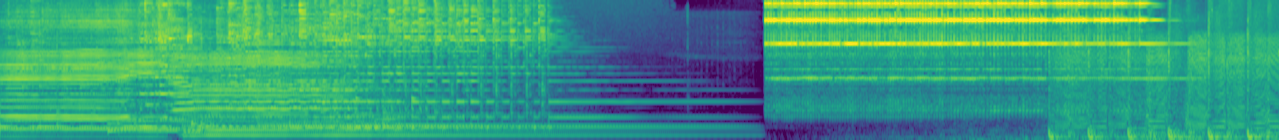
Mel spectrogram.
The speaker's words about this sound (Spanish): y el despertador ha sonado para que sigamos investigando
